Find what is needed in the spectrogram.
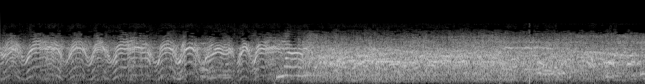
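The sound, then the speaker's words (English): A rapid, loud run of quacks from Herman, a little pet duck downstairs in front of the fireplace, fills the first half, then gives way to a dense, noisy wash of chattering sound that continues to the end. “Only Gracie and Herman, their little duck, are still downstairs in front of the fireplace.”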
